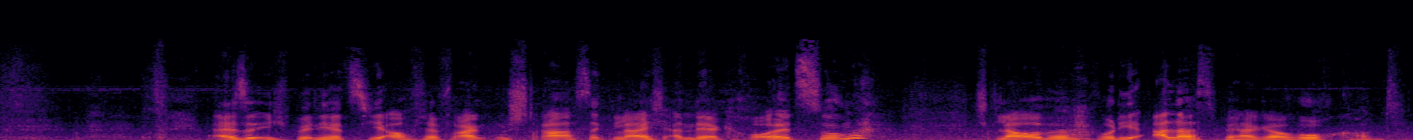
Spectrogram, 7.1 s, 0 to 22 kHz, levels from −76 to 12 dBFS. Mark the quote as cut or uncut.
uncut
